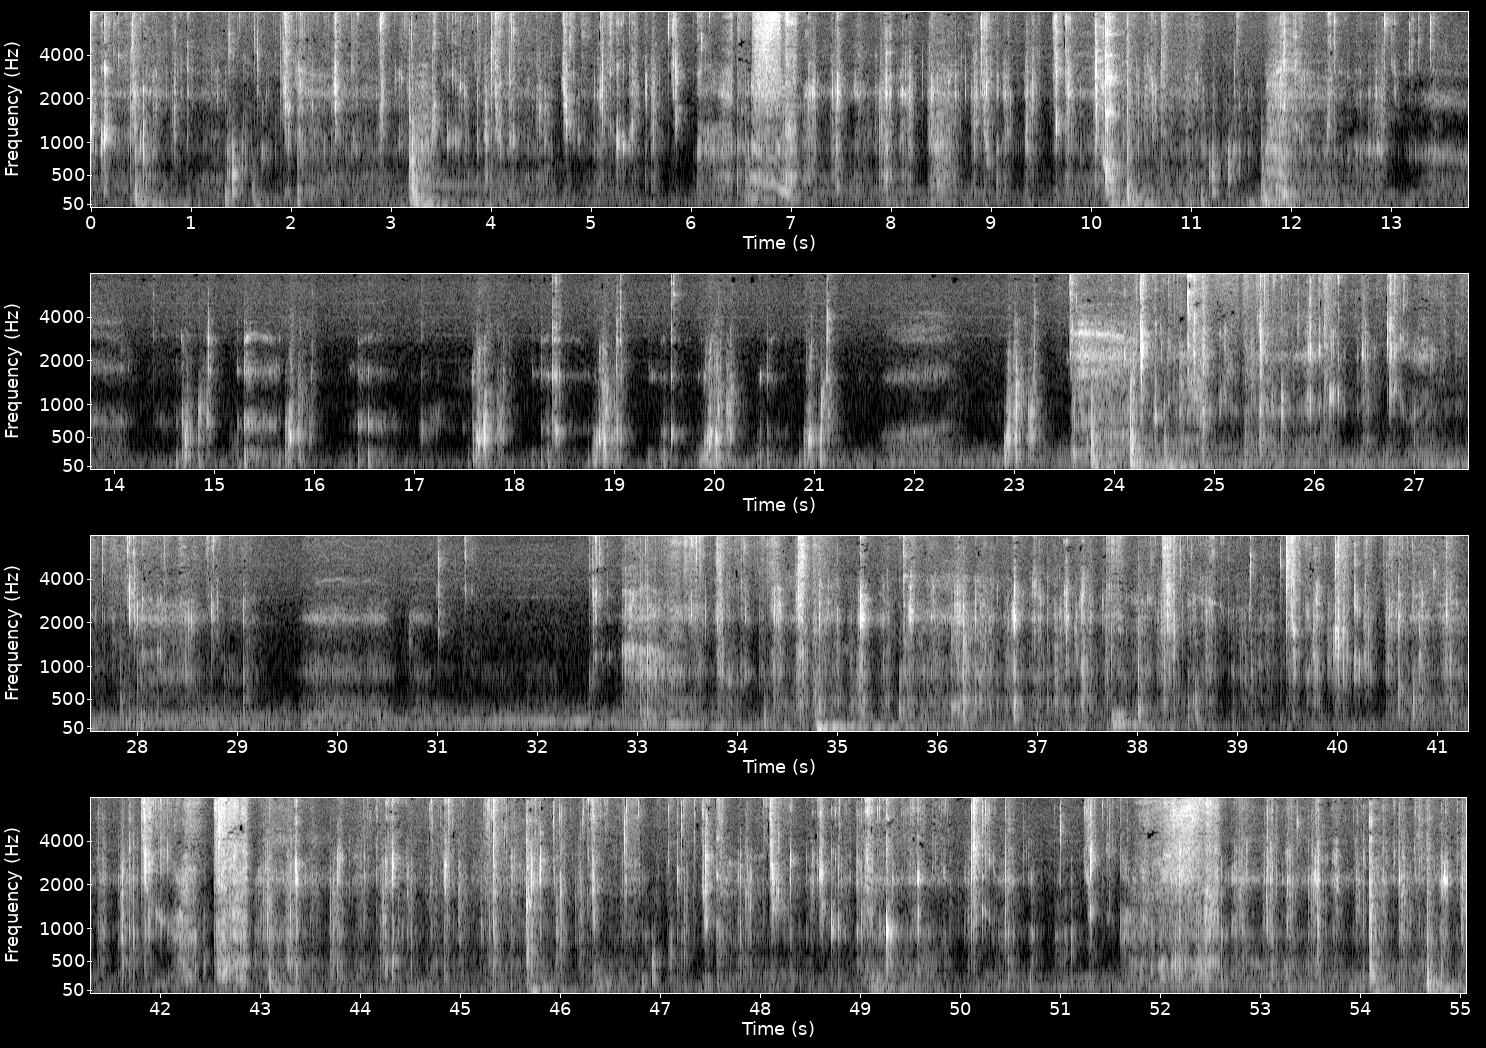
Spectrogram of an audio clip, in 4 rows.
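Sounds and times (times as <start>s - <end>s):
crunchy chewing: 32.6s - 55.0s.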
